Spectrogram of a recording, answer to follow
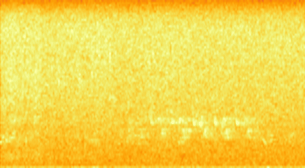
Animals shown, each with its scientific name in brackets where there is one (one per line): Ovenbird (Seiurus aurocapilla)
